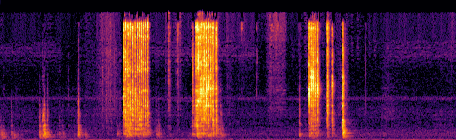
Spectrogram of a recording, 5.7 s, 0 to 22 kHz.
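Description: A socket ratchet tightens the oil drain plug on a 1988 Chevy Blazer 5.7L, giving close, quiet bursts of rapid clicking in several short runs separated by pauses.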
